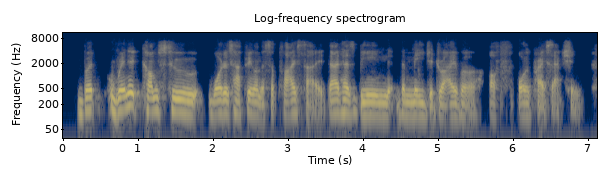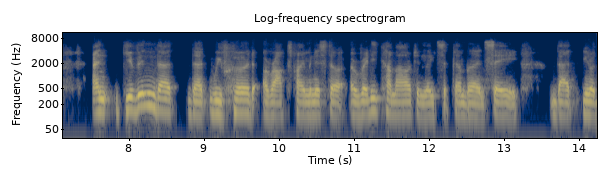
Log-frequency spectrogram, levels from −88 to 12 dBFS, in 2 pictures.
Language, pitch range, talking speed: English, 110-130 Hz, 175 wpm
